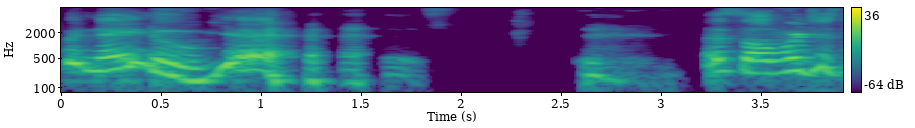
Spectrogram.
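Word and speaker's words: בננו: our son is new so how do you say sun our sun ben i knew there you go benenu yes that's all we're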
